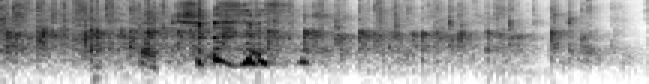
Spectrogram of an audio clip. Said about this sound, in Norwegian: Det er verdt en applaus.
